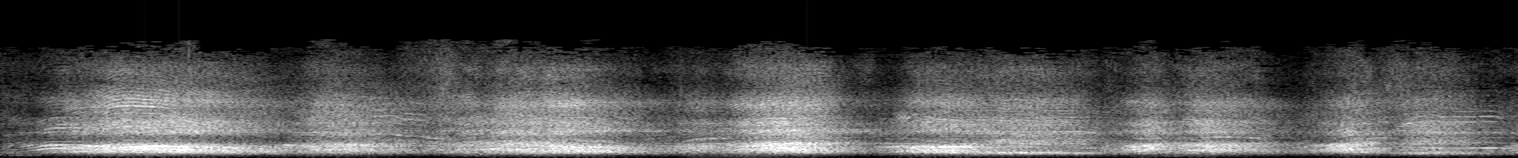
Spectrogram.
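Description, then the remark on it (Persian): A large audience in the Mohammad Rasulullah mosque chants salawat together on the eve of Tasua, dedicated to the shrine of Abolfazl, in loud, swelling unison, the voices rising and falling in repeated rhythmic waves over roughly nine seconds. “از این مسجد محمد رسول الله یه صلواتی هدیه به حرم مطهر ابوالفضل کنید.”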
